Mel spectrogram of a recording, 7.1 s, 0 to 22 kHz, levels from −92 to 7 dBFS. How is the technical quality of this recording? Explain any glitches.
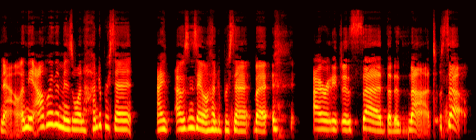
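There's one glitch in this speech recording. From 6.02 to 6.13 s there's AAC frame loss with concealment: about 85 ms, consistent with two dropped frames, patched from the previous spectrum, so it comes out as a brief smeared, noisy blur.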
